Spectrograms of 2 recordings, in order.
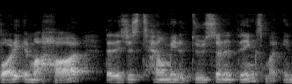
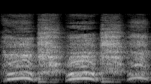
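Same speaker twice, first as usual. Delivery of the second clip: imitated gasp for air; 14 semitones higher than usual. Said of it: "he's, like, huffing and puffing".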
